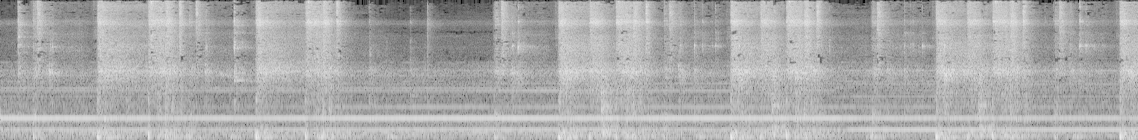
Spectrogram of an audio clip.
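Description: A filling machine clanks and clicks as it works.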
